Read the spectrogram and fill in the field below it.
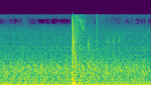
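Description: A body lands with a thud.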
